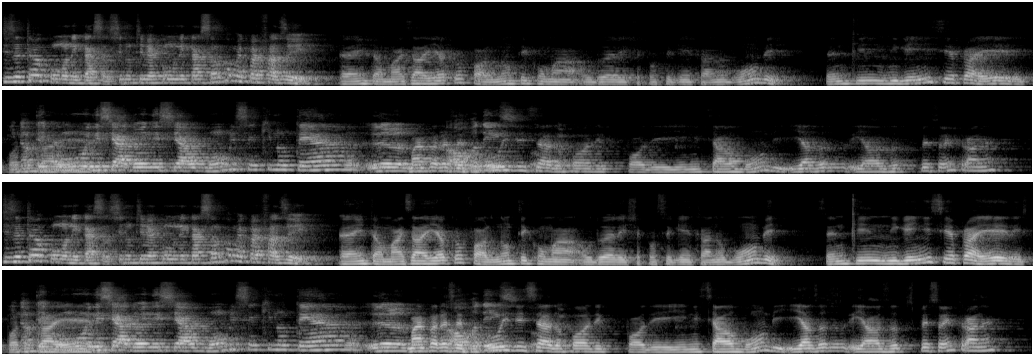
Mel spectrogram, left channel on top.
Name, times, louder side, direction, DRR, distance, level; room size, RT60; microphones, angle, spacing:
voice 1, 0.0-3.1 10.4-14.4 14.7-16.0, equal, 5° left, -4 dB, 2.4 m, -22 dB
voice 2, 3.4-7.8 8.2-11.4 14.4-20.3, right 5 dB, 50° right, 9 dB, 0.4 m, -22 dB
19.5 x 8.0 x 2.6 m, 0.98 s
head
